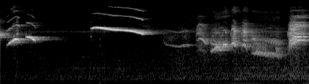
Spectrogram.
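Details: Female Oriental magpie-robin voice used to arouse the male: a few twittering notes, a long clear high whistle gently falling, then a quiet low slur and a rough, scratchy chatter.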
